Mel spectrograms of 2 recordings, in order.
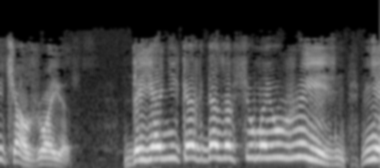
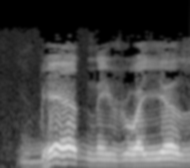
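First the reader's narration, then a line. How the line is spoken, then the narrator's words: King laughing. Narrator (Russian): рассмеялся король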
